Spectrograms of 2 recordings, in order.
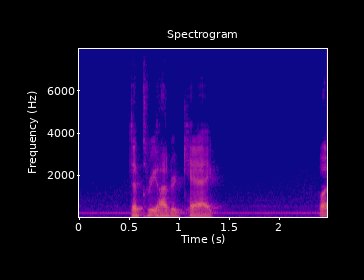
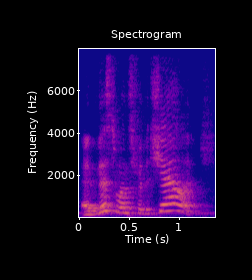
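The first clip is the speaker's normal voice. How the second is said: imitating Jimmy; 8 semitones higher than usual. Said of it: "And he goes".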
